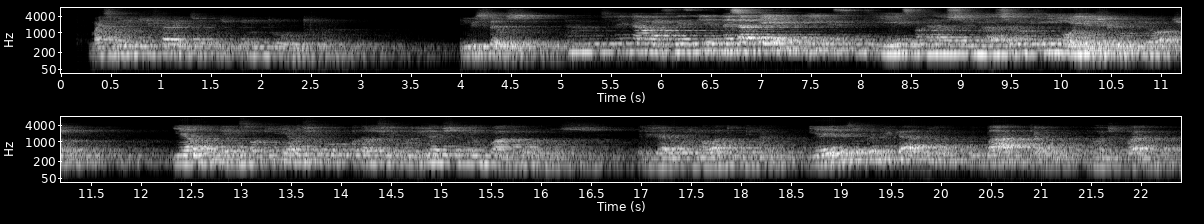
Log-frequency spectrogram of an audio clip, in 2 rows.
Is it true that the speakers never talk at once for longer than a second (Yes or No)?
Yes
